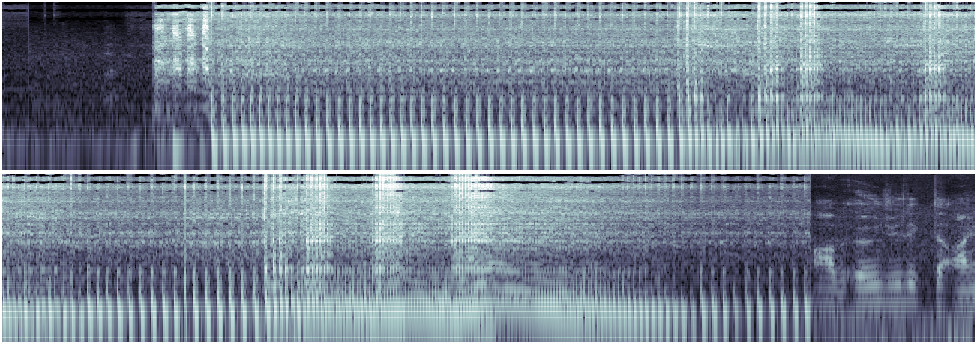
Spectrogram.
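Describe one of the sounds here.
A motorcycle engine starts up and rumbles loudly close by.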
